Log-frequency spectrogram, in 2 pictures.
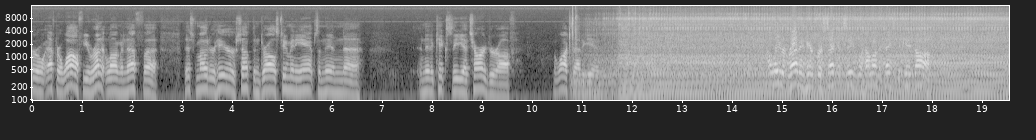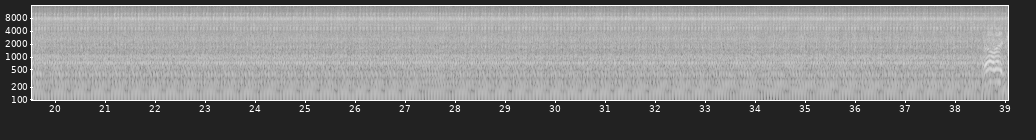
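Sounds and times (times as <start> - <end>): electric motor whine: 10.8 - 39.0.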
